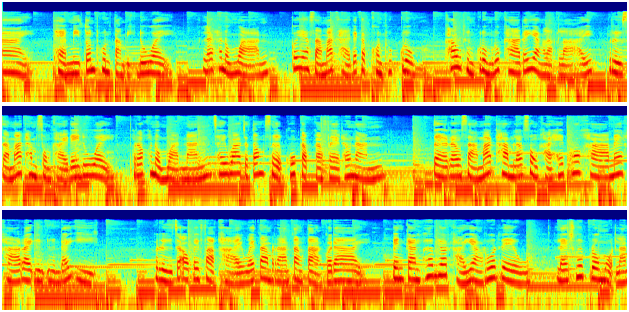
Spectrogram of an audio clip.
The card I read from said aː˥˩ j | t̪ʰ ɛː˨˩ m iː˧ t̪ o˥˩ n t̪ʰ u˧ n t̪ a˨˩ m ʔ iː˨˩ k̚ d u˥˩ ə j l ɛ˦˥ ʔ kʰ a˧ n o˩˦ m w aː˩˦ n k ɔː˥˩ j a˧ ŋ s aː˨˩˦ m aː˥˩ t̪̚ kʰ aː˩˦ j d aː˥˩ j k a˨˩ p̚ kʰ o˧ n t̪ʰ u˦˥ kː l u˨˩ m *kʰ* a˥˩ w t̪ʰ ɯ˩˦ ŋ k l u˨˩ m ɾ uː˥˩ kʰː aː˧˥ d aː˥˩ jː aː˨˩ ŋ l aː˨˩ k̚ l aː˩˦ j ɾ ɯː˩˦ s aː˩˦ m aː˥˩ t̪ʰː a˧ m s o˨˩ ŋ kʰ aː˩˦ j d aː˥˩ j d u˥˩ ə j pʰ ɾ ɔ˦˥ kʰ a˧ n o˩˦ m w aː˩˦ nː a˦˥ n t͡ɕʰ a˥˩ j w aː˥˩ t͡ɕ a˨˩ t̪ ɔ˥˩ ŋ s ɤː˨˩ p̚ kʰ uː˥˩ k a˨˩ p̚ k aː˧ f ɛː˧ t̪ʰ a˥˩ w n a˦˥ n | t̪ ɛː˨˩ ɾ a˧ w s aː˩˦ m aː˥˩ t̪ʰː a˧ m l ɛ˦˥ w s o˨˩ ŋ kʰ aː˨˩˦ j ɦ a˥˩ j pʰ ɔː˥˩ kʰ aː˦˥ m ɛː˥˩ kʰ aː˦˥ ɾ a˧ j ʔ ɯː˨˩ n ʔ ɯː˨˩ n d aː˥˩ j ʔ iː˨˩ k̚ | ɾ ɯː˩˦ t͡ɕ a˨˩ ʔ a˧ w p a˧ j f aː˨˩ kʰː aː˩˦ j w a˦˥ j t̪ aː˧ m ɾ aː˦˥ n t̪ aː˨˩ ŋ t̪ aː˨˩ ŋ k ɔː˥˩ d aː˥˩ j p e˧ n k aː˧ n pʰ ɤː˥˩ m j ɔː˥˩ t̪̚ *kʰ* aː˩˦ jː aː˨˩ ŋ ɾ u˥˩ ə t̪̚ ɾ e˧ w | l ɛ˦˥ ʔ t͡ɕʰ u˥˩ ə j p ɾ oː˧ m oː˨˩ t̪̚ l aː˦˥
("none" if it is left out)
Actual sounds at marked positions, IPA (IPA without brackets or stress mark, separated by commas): kʰ, kʰ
